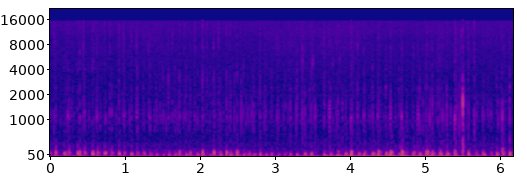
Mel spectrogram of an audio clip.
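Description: A single navy blue Crocs clog of soft foam resin, a hollow shoe shape with ventilation holes, is held in one hand while fingertips and short nails tap and scratch its upper. The result is a steady run of quick, soft, low thuds mixed with light scratchy clatter, each hit dying away almost instantly.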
